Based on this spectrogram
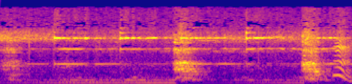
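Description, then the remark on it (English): A train pulls out of the station with a steady low rumble and faint mechanical whine, broken by a few louder hissing, clanking bursts as it gathers pace. “I just don't like dirty trains.”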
